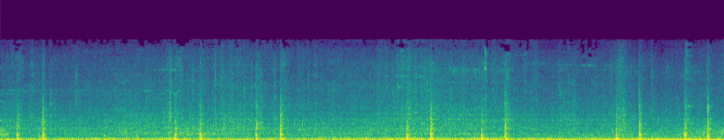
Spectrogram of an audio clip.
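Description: Train running on the rails, with irregular clicks and knocks of the wheels over the track over a steady rumble. A low drone grows louder from about halfway through.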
